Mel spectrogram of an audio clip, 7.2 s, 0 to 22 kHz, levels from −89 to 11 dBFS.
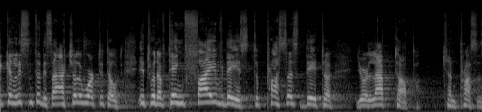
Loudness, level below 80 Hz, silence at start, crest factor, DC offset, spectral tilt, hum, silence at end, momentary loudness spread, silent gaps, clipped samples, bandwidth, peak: -33 LUFS; -82 dBFS; 0 s; 20 dB; under 0.1%; -5.5 dB/octave; none; 0 s; 12 LU; none; under 0.1%; 16 kHz; -14 dBFS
